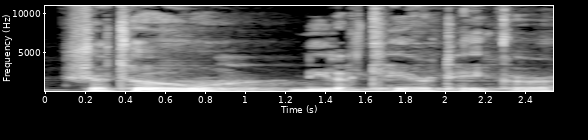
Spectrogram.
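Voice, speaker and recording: Putting on a gruff character voice, a man speaks fairly slowly in a flat monotone at medium pitch. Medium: audio drama. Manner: gruff, scornful, archaic pirate speech.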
